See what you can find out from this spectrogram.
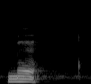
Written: me

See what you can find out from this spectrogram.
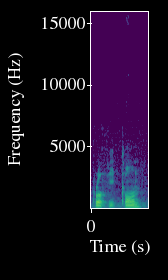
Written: profiton

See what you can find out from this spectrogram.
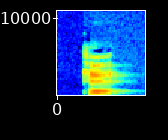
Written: te

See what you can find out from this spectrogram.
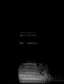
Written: ou

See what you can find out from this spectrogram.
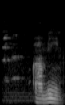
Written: Amin

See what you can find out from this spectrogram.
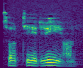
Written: swrtirian

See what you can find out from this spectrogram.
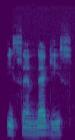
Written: isenegis

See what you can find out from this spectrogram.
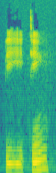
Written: Pieteen

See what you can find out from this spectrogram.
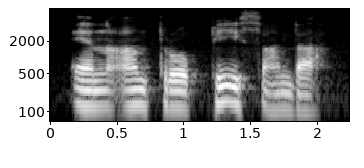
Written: enanthropisanda

